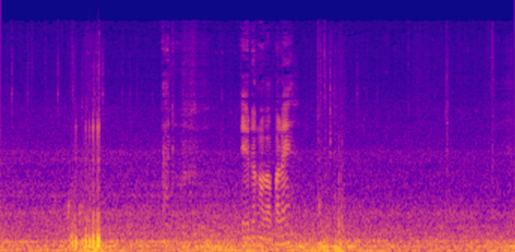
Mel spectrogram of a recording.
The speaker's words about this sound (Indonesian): Ada suara getar-getar mobil gak sih?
